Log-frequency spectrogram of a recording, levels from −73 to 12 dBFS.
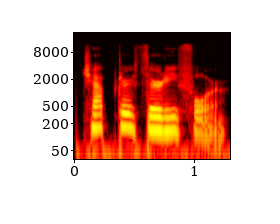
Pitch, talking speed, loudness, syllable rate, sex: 145 Hz, 140 wpm, -17 LUFS, 4.2 syllables/s, male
